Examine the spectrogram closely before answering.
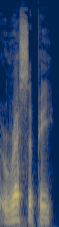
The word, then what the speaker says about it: recipe: recipe in the speaking test make sure you pronounce the word recipe correctly the ending CI PE is pronounced CP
